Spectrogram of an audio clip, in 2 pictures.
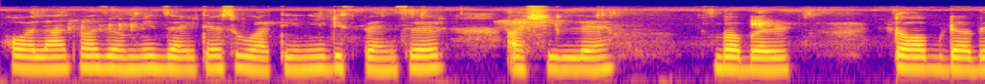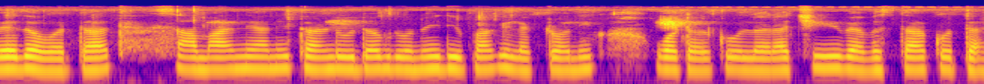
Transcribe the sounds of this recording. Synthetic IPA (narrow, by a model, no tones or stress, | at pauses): hɔlãt̪ʋãd͡zəmniːd͡zait̪jasuʋat̪iniɖispensəɾa̰ɕilːẽ | bəbəl | ʈɔp̚ɖəbed͡z̪əʋəɾt̪at̪samanjəañit̪ʰəɳɖud̪ʱəkd̪onuid̪iwpakilek̚ʈɾɔnikʋɔʈəɾkuləɾat͡ɕiʋjəʋəst̪ʰakot̪at̪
